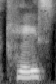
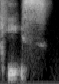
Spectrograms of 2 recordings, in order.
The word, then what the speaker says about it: Keese: I did touch base with a Dutch family member, and it is Case, not Keese. – Oh, really? Girardi, yes. Case? – It is Girardi Case. – Like a case of wine? – Yes. – Oh, okay. – It is pronounced Case.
